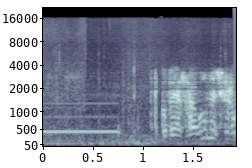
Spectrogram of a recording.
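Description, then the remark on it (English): A steady electronic phone tone hums for under a second as a call is placed to a restaurant from a small provincial town on a mountainside outside Paris, then a person begins talking over light background noise. “But I just have to call the restaurant.”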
